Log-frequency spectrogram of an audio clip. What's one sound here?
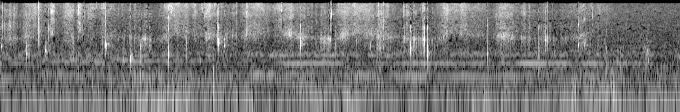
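Small crisp clicks and taps come close to a microphone.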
